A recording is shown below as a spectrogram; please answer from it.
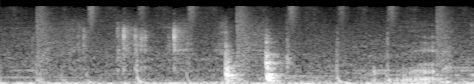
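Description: Background music playing, with two quick sharp clacks a little over a second in as a steel bar clamp's sliding jaw is set against the glued-up panel.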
